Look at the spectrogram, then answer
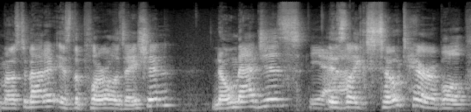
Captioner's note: laughs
